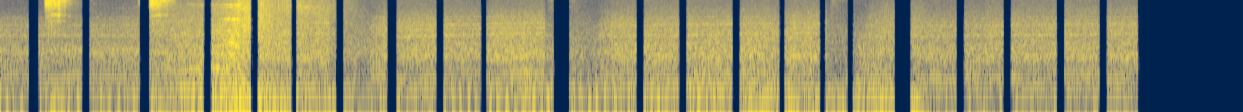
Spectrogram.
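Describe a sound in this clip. A racing truck's engine roars and revs higher as it speeds up.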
